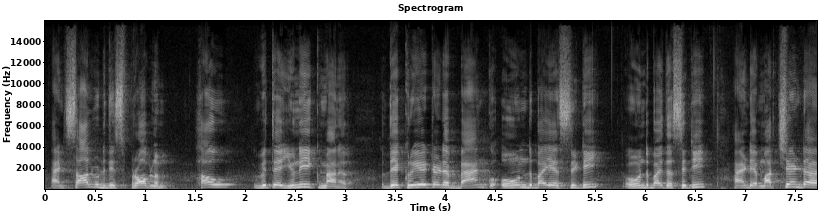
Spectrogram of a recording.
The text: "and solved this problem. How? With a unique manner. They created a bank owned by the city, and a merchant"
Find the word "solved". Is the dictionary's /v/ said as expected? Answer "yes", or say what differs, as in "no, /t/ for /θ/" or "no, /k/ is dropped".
yes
